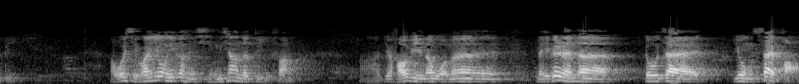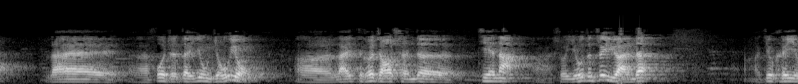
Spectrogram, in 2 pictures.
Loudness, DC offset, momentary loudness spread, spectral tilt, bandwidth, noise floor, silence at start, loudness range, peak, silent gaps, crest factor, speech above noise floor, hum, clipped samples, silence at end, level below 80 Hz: -16 LUFS; under 0.1%; 16 LU; -7.5 dB/octave; 5.8 kHz; -48 dBFS; 0.05 s; 6 LU; 0 dBFS; none; 18 dB; 32 dB; none; under 0.1%; 0 s; -60 dBFS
